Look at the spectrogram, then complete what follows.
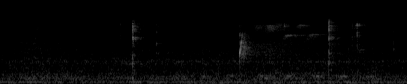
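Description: Faint clinks of a metal spoon scooping coconut oil from a glass bowl into a clay pot: four or five short, sharp ticks over a quiet background.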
